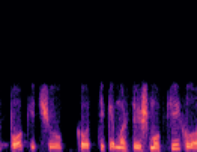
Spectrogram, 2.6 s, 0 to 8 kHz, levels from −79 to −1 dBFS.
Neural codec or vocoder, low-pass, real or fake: codec, 16 kHz in and 24 kHz out, 1 kbps, XY-Tokenizer; 7.2 kHz; fake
